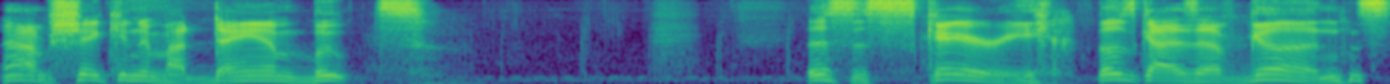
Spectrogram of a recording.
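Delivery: cowardly cowboy voice with pretend fright. Joking about going back to Red Dead, the speaker voices Arthur as a mock-scared cowboy. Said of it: "I'd have Arthur constantly be like".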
